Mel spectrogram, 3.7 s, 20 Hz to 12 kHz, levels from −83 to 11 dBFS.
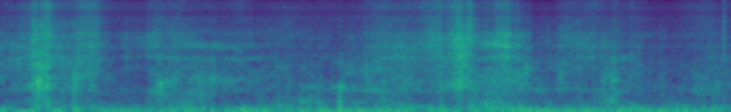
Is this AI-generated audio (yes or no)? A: yes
